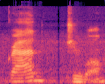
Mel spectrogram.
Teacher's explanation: So I can, if I go slowly, gradual, you can hear more of the D, but the D is generally unreleased. Gradual, I just release it into the J sound. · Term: stopped D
